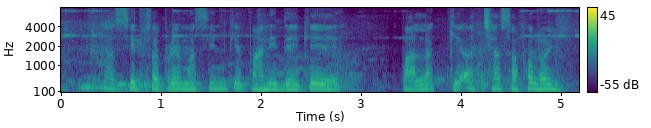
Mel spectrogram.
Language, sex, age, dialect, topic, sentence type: Magahi, male, 18-24, Western, agriculture, question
